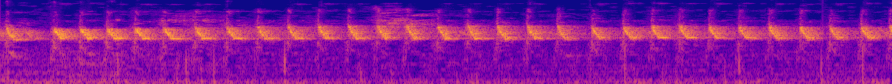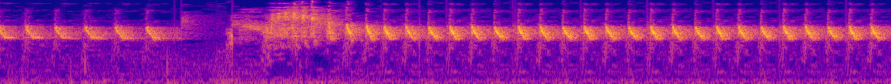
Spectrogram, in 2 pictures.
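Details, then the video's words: Sooty-headed bulbul song used to lure a reluctant singer into lively, open singing: a steady, fast series of clipped notes near one pitch. A brief gap and a harsh, buzzy burst come just after five seconds, then the rapid series resumes. "Cara Memancing Burung Kapas Tembak yang malaes bunyi agar racin gacor dan ngplong"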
